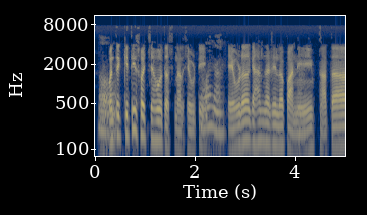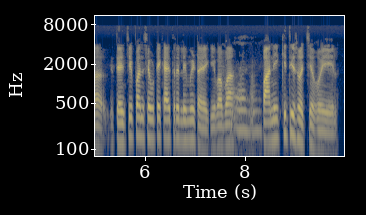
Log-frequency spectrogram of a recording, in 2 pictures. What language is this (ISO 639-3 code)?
mar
